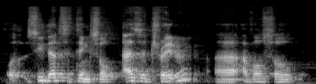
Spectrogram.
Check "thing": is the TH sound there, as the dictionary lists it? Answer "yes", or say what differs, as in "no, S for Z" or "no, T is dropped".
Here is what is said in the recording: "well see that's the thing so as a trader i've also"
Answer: yes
